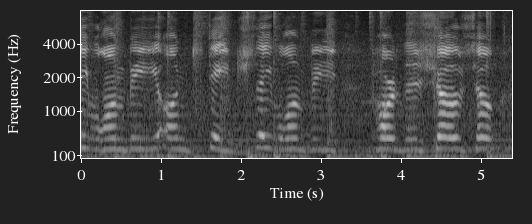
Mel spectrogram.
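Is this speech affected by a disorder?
Yes: cerebral palsy.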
